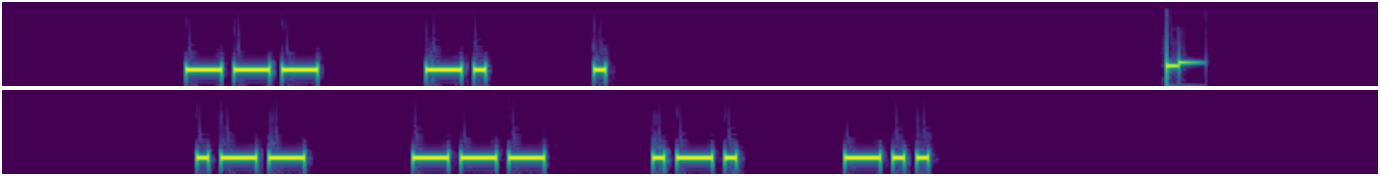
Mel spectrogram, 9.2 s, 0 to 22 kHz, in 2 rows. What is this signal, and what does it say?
Morse code, heard as a keyed tone, about 30 wpm, spaced as for 17 wpm, 690 Hz. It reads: ONE WORD
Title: 3x Character Spacing - Top 200 Words - 30wpm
